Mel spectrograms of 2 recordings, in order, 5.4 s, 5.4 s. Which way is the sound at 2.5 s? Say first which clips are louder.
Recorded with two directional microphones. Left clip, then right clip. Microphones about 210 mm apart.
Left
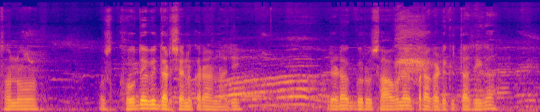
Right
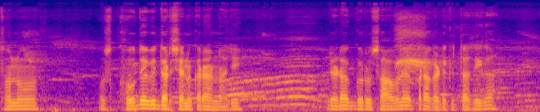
Right 1 dB; 35° right (ahead or behind).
